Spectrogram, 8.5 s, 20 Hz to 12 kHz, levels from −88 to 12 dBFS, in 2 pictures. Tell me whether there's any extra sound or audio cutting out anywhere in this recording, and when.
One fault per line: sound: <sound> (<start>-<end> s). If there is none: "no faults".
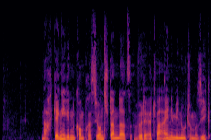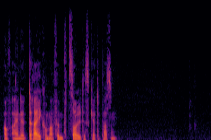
no faults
